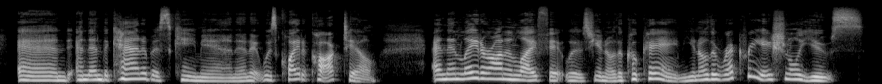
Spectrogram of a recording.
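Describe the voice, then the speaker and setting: A woman with a Canadian accent, medium pitch and lively intonation at a moderate pace, in a very clean recording with a silent background. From Southern Ontario, Canada. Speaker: energy healer. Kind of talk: casual chat. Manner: halting.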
